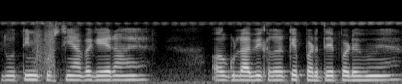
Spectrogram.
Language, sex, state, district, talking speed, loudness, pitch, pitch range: Hindi, female, Uttar Pradesh, Lalitpur, 195 wpm, -16 LUFS, 200 Hz, 200-205 Hz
